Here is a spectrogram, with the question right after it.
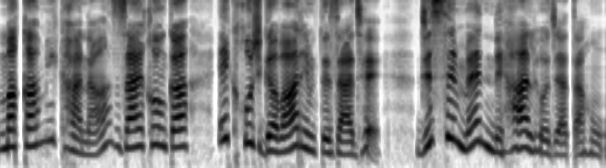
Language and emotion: Urdu, happy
